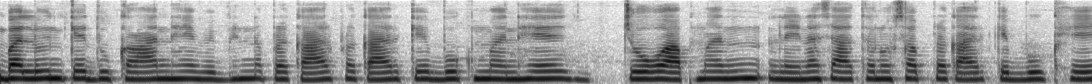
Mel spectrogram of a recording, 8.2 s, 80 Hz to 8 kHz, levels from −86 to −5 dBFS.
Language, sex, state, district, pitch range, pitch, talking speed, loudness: Chhattisgarhi, female, Chhattisgarh, Raigarh, 205-215 Hz, 210 Hz, 160 wpm, -18 LUFS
